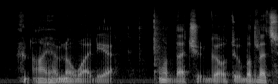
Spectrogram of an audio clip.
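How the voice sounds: This man speaks at a moderate pace with a fairly bright tone and some vocal fry.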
